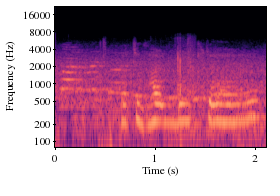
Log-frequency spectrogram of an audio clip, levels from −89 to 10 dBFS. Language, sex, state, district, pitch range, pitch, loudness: Hindi, female, Bihar, Sitamarhi, 220-255 Hz, 225 Hz, -16 LUFS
